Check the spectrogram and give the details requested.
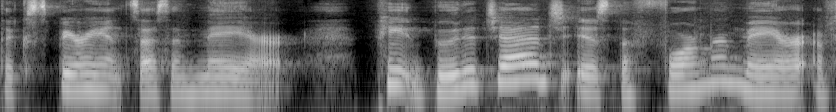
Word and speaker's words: Buttigieg: There are 3 syllables, Buttigieg, stress on the first, which means the other 2 syllables have unstressed vowels, Buttigieg.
